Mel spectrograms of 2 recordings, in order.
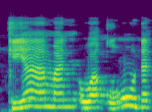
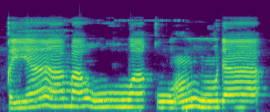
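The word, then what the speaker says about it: قِيَامًا وَقُعُودًا: Bacanya bukan qiyaman wa qu'udan, bukan qiyaman, tapi bacanya adalah qiyamau wa qu'uda, ya. Mauwa, ya.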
